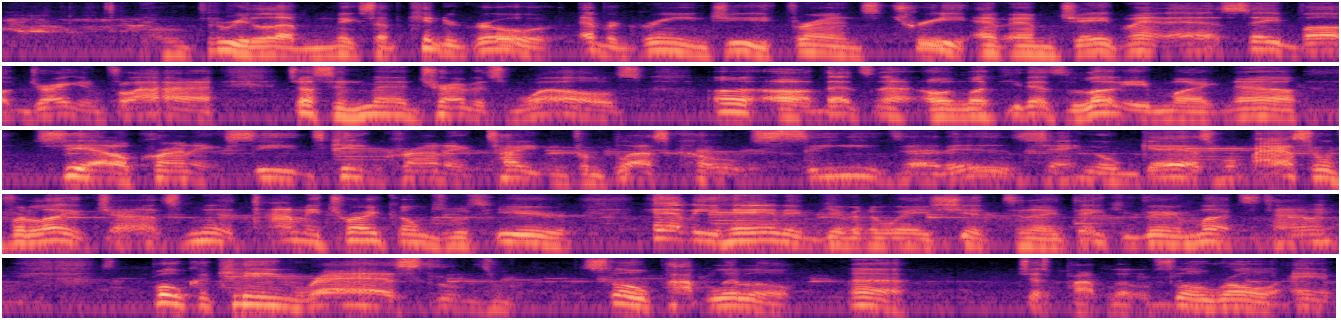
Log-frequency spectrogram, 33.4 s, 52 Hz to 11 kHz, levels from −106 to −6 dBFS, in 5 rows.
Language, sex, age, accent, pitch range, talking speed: English, male, 50-69, American, 110-145 Hz, 135 wpm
